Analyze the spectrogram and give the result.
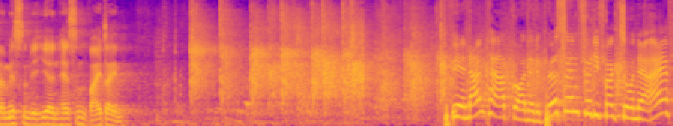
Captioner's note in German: Beifall Freie Demokraten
